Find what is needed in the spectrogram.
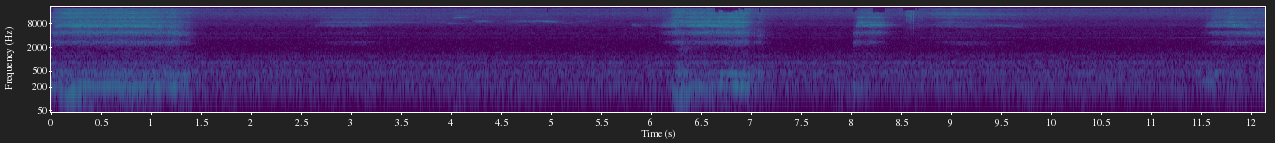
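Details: Chihuahua dog snoring in deep sleep: soft, low snoring breaths with two louder snorts among quieter breathing.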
